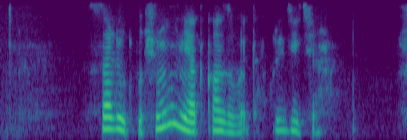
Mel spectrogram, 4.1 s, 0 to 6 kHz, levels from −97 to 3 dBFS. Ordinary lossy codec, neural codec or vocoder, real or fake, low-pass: Opus, 32 kbps; vocoder, 22.05 kHz, 80 mel bands, HiFi-GAN; fake; 5.4 kHz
